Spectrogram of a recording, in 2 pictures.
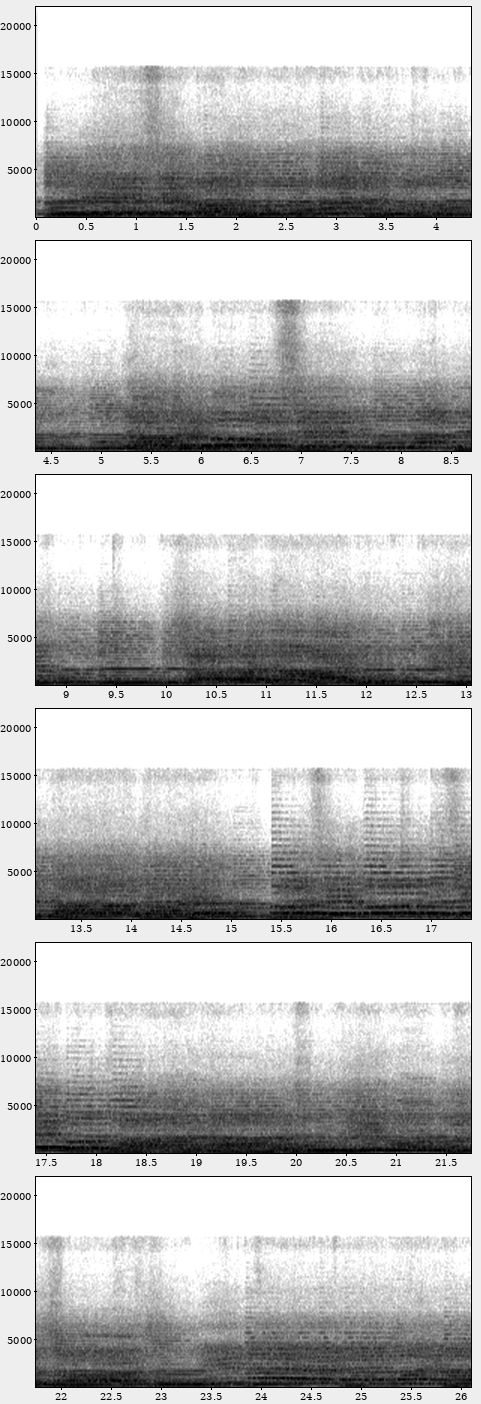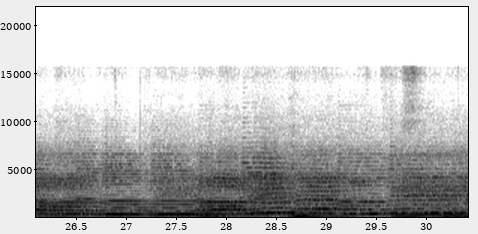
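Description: A large church choir singing together, many voices holding sustained parts.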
